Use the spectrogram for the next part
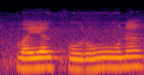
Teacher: را کے ساتھ واو ساکن ہے، را کو ایک الف کی مقدار کھینچیں گے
